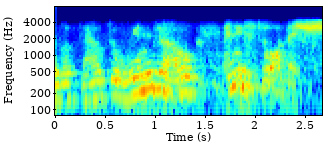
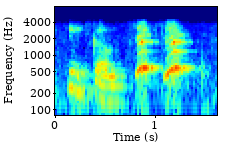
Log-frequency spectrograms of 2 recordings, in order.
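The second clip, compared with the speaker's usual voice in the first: loud zoop, zoop; magic zoop sound; 6 dB louder, slower than usual. Acted. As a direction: zap it like a magic wand.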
